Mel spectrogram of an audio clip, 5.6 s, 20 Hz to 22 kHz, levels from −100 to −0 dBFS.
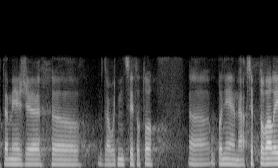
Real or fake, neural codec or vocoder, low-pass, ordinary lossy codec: fake; codec, 16 kHz, 2 kbps, FunCodec, trained on Chinese and English, 25 frames a second; 5.4 kHz; Opus, 32 kbps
